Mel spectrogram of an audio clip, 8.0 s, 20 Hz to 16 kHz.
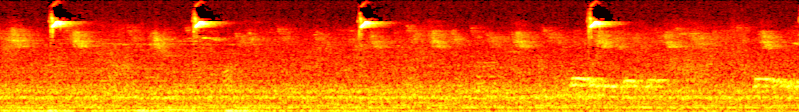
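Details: Olive-backed sunbird at its nest during feeding of the fourth brood, day 14, 4 March 2020: sharp, very high chirps repeated every one to two seconds, soft buzzy notes between, and a steady low hum underneath.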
